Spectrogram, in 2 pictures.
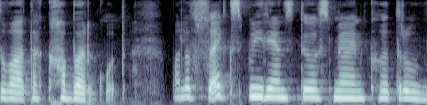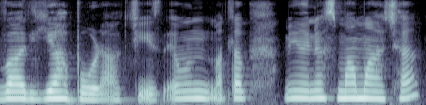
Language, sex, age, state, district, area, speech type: Kashmiri, female, 45-60, Jammu and Kashmir, Budgam, rural, spontaneous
